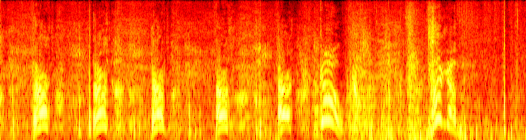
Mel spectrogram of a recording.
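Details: Large German Shepherd barking in protection training: about eight harsh, arched barks spaced unevenly, the later ones longer and more strained. Faint human speech and a sharp click are heard between them.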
